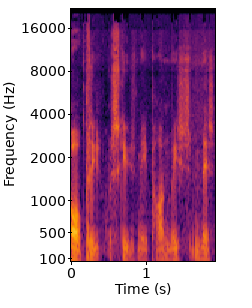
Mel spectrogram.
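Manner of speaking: awkward, apologetic, stumbling delivery. Voicing guards squeezing past a player on the stairs: awkward apologetic guard voice. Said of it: "kinda awkwardly squeezing past you".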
